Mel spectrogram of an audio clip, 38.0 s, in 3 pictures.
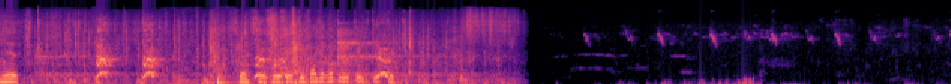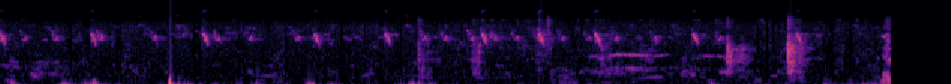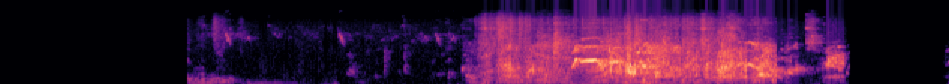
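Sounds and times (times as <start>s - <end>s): small birds chirping: 7.7s - 24.5s, 27.9s - 31.8s.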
